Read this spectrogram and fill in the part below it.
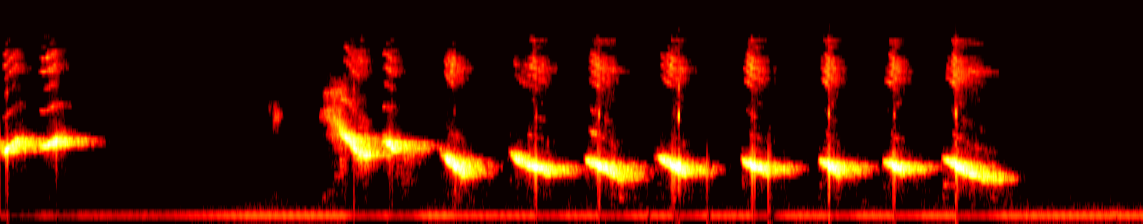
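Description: A parrot whistles a repeated falling call, close by.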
